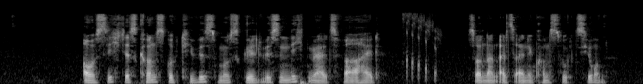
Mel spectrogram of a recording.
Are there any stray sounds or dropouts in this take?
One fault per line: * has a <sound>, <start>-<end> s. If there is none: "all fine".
* has a chirp, 4.0-4.5 s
